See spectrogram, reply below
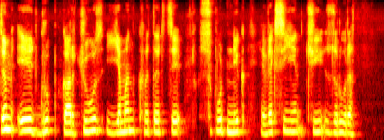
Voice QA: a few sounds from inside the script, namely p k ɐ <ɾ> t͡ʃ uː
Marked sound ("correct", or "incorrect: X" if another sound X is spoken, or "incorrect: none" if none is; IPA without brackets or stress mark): correct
